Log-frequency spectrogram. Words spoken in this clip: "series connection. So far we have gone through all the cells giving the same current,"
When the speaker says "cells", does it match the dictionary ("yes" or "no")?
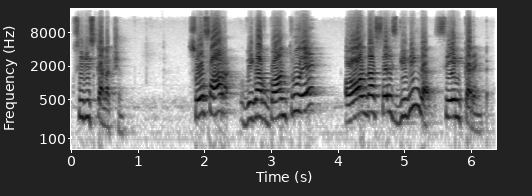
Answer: no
